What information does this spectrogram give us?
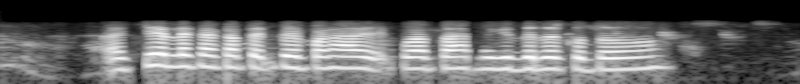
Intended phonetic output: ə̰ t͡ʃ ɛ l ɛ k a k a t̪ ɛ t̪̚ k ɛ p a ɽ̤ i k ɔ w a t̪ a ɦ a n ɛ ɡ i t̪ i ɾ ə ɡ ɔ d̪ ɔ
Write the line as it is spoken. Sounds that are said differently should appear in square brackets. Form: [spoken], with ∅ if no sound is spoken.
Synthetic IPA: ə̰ t͡ʃ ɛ l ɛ k a k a t̪ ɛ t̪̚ [p] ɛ p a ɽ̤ [a] k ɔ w a t̪ a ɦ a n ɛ ɡ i [d̪] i ɾ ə [k] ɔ d̪ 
